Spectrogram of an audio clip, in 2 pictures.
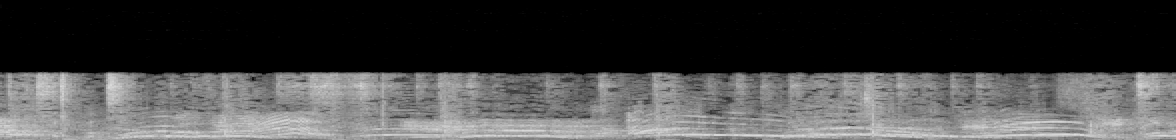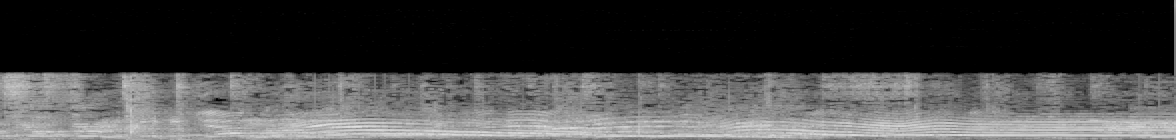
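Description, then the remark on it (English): A loud crowd cheers steadily, with many overlapping whoops and shouted voices rising and falling in pitch, a continuous dense roar of excitement throughout. “Rolling crowd tonight!”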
